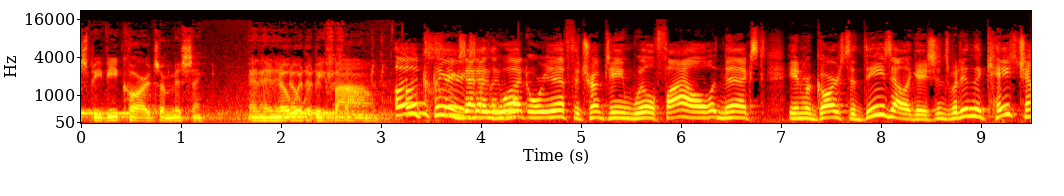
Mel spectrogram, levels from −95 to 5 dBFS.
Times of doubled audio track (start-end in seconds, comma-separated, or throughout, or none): 1.56-4.38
